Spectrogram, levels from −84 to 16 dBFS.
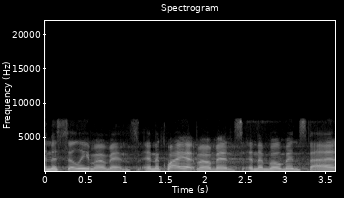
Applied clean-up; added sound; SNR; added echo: none; none; none; none.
